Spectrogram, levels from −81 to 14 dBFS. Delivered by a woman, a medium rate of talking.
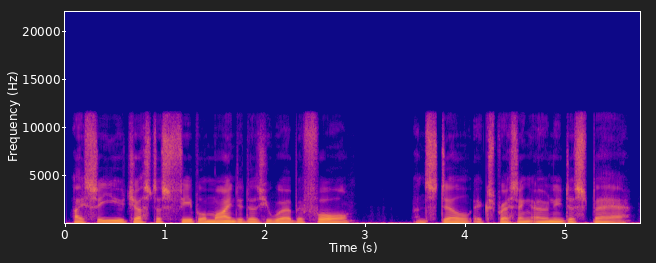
No: male; average, 165 wpm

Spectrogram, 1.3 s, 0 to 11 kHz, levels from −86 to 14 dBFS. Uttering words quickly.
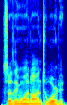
Yes: fast, 265 wpm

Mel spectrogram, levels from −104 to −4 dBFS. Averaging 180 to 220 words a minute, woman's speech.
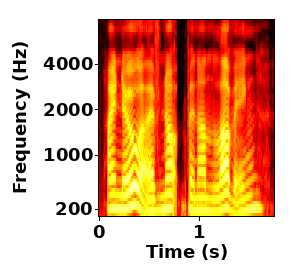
Yes: fast, 205 wpm; female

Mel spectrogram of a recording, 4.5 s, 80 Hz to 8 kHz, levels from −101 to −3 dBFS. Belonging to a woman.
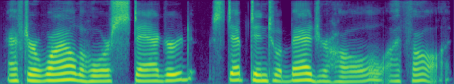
Yes: female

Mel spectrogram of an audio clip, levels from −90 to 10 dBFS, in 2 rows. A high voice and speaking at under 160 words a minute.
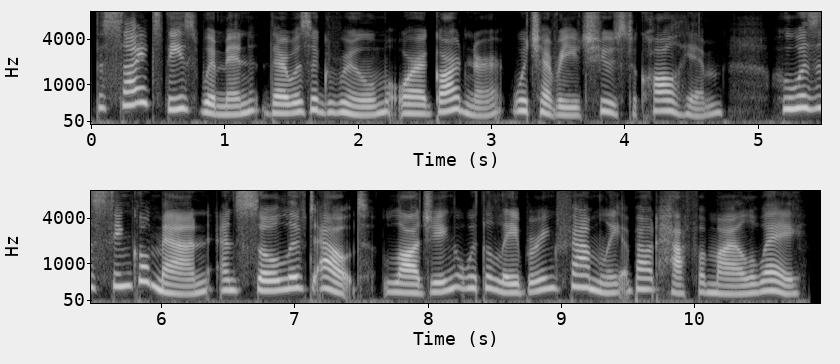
No: high, 230 Hz; average, 190 wpm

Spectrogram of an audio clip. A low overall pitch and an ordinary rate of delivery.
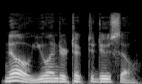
No: low, 125 Hz; fast, 210 wpm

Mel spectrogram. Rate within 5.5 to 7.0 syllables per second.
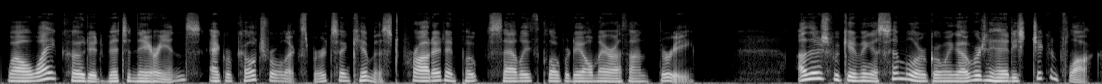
Yes: 5.7 syllables/s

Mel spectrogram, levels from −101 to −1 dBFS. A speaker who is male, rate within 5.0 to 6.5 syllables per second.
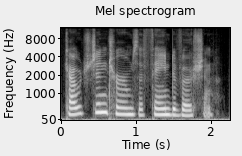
No: female; 5.1 syllables/s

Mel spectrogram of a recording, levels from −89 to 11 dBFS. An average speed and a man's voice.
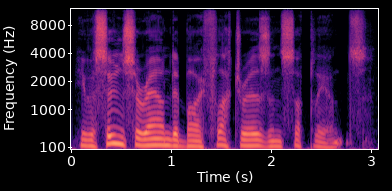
Yes: average, 155 wpm; male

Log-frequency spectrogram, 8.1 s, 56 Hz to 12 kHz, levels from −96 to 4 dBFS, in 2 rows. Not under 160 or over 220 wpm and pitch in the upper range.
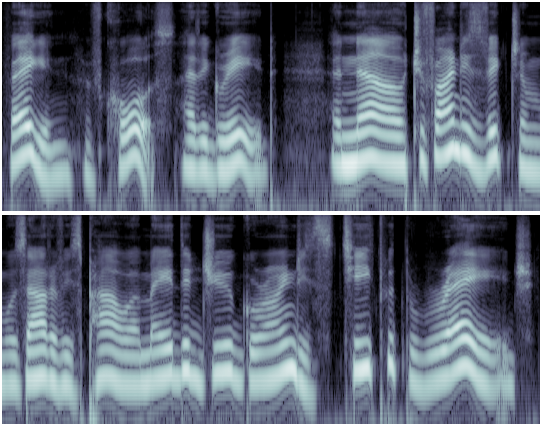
No: average, 180 wpm; medium, 180 Hz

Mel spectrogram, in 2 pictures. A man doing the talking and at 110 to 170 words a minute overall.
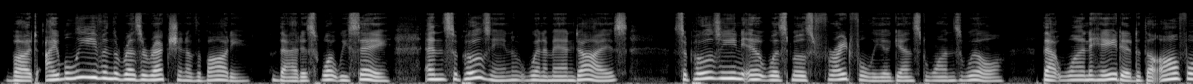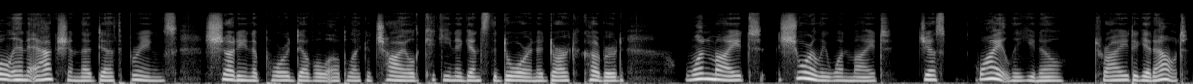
No: female; average, 160 wpm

